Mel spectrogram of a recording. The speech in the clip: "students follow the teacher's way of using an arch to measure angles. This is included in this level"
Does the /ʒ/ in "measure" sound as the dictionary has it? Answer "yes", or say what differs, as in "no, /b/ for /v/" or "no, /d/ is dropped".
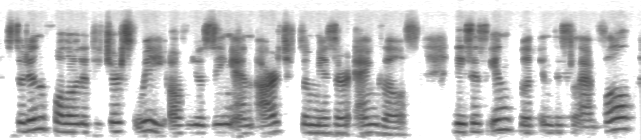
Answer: no, /z/ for /ʒ/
